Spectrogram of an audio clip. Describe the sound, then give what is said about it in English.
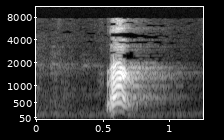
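A man imitates a dog with one short, loud bark that cuts in sharply and then trails off quickly over a quiet background. “I'm not a dog because I barked.”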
